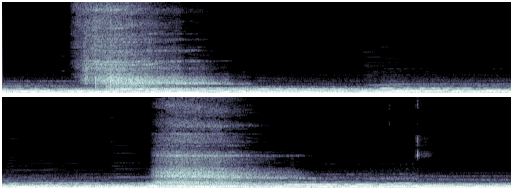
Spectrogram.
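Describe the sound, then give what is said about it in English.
Two forceful, breathy exhales made without breathing in first, turned away from the microphone, as an exercise engaging the abs, one near the start and one about six seconds later, each a broad rushing burst of air over a steady low hum, with no talking. “So, what you're going to do is exhale forcefully.”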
